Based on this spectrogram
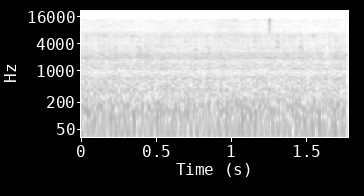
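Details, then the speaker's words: Opel Astra J 1.4 with check-engine light and misfire code, engine shaking and running oddly, single coil pack: low, lumpy idle with an uneven thump, a cylinder misfire that the scan tool traces to cylinder 1. "Astra J 1.4 rateuri. Merge ciudat motorul tremură și am lăsat prânz de acuma două."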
